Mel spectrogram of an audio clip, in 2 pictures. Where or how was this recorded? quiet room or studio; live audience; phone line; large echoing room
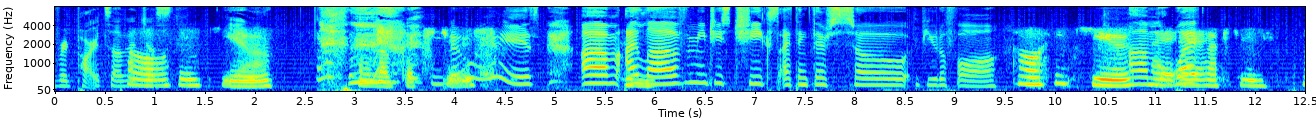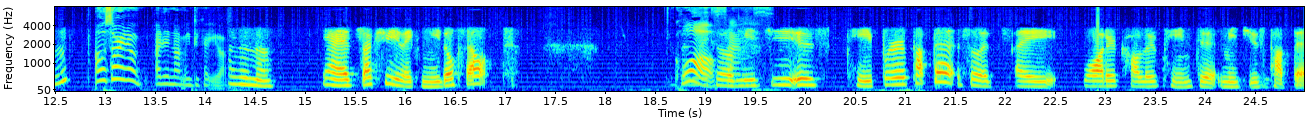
phone line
